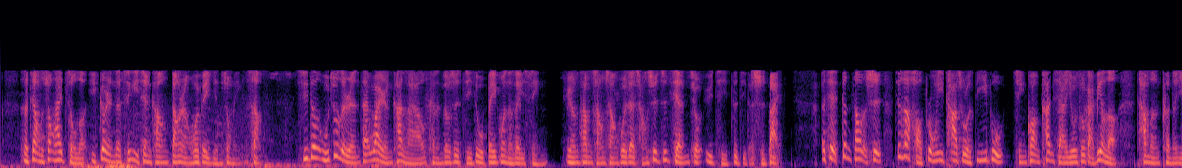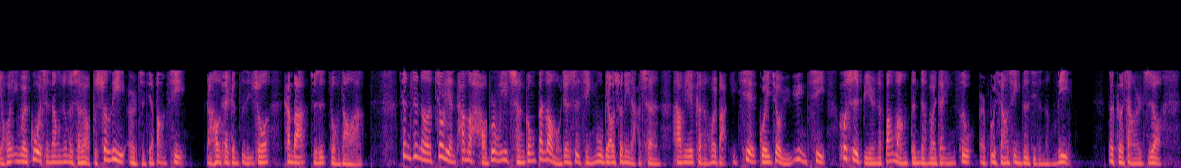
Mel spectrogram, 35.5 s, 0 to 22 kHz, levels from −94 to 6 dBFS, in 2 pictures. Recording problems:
garbled, watery; badly; nothing above 4 kHz
animal sounds; noticeable; until 10 s; 15 dB below the speech

